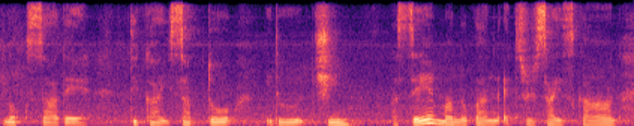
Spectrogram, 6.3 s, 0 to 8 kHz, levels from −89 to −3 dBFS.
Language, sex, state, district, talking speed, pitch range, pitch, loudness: Nagamese, female, Nagaland, Dimapur, 115 wpm, 130-145 Hz, 140 Hz, -19 LUFS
